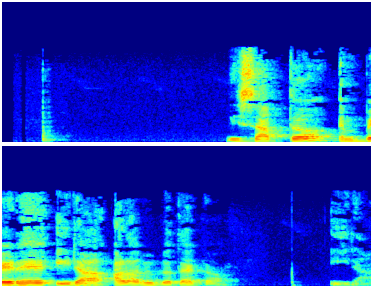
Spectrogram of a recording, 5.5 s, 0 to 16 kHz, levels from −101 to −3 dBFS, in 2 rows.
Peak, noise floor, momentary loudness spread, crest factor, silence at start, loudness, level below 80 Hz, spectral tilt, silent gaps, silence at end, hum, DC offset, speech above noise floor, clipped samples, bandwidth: -8 dBFS; -76 dBFS; 20 LU; 22 dB; 0.3 s; -27 LUFS; -84 dBFS; -3 dB/octave; none; 0.05 s; none; under 0.1%; 49 dB; under 0.1%; 11.5 kHz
